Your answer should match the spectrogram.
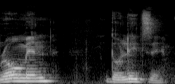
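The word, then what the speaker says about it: Roman Dolidze: first up man we have a middleweight bout between Marvin vetori and Roman dolitse no I'm saying that no you said it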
